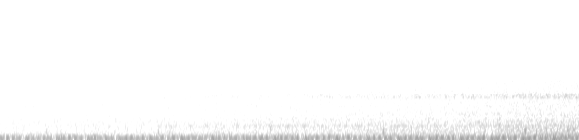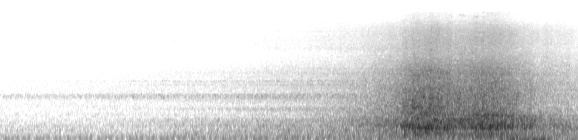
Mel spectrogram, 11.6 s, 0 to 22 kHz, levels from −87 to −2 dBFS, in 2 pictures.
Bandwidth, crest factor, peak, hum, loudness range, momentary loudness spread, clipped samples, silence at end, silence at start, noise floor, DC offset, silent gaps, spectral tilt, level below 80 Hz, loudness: 15.5 kHz; 24 dB; -10 dBFS; none; 25 LU; 27 LU; under 0.1%; 0 s; 8.35 s; -69 dBFS; under 0.1%; none; -5.5 dB/octave; -50 dBFS; -26 LUFS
